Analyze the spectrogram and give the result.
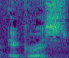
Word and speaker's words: Icarus: Did I pronounce it right that time? – You did. I was like, what are you doing? – I should pronounce it like Ike Turner. – Icarus. Icarus.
